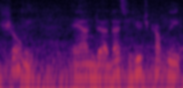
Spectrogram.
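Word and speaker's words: Xiaomi: It looks like Zia, but it's actually pronounced when you say it quickly. It's called Show Me, and that's a huge company out of Hong Kong.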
